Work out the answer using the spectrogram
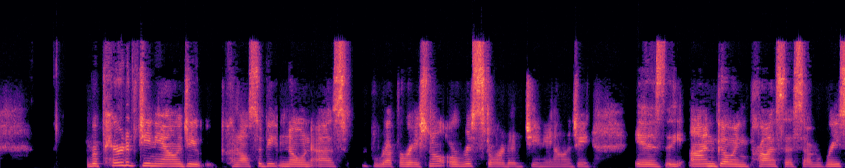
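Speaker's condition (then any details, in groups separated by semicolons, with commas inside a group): No condition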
